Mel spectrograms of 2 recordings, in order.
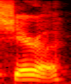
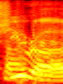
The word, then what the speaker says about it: She-Ra: Okay, I thought it was Shara. No, That's She-Ra.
